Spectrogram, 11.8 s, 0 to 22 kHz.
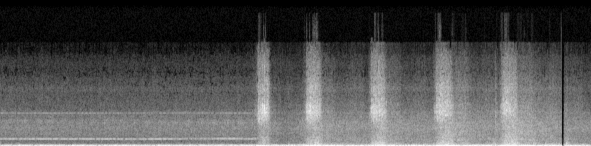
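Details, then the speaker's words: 1991 Chevrolet Silverado OBS small block V8 with 399k miles, open exhaust, during tune-up: deep loud idle rumble then five quick clean throttle blips; normal revving, engine sounds healthy. "We're just fixing other things, okay? We're making ourselves feel better about this, okay? Sounds pretty good though."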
